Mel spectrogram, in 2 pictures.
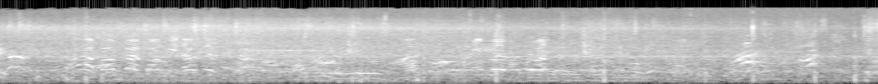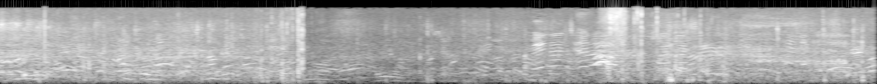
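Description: Young boys shout and call to each other outdoors.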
